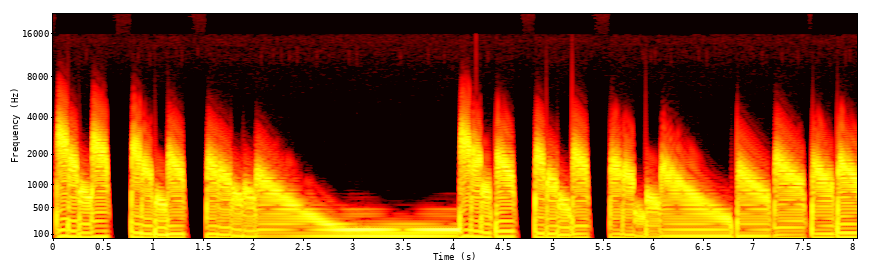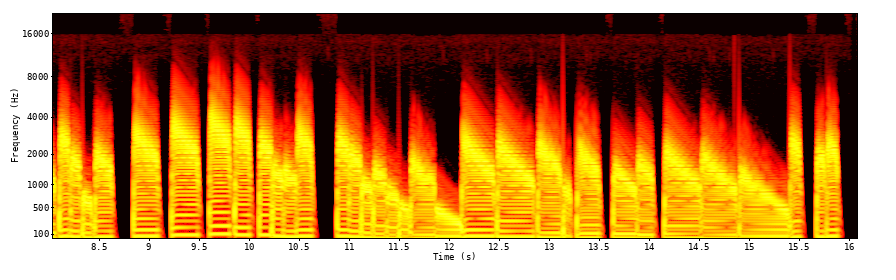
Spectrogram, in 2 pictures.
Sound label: bass moog, novation bass station rack; Bass: wet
